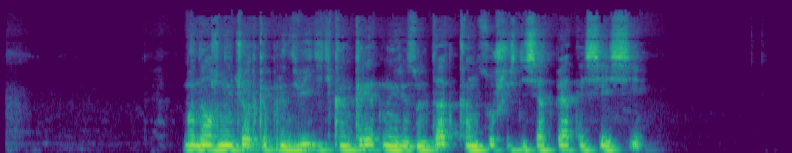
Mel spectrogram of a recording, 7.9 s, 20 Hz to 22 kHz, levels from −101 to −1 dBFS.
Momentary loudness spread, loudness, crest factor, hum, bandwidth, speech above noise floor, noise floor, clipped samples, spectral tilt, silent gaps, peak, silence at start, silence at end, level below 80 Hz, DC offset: 6 LU; -23 LUFS; 16 dB; none; 15 kHz; over 68 dB; under -90 dBFS; under 0.1%; -6 dB/octave; none; -8 dBFS; 1.85 s; 1.5 s; -64 dBFS; under 0.1%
